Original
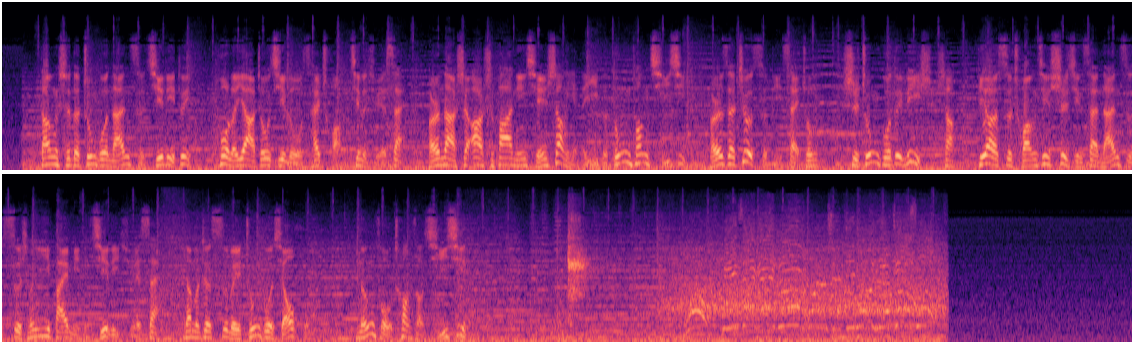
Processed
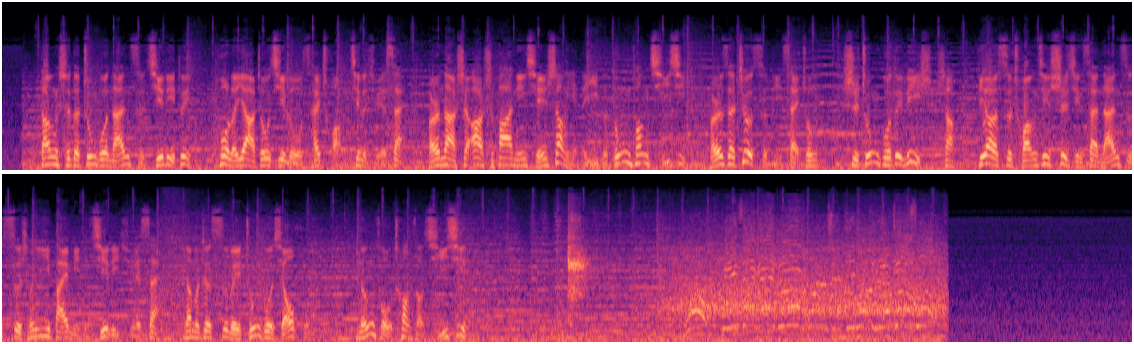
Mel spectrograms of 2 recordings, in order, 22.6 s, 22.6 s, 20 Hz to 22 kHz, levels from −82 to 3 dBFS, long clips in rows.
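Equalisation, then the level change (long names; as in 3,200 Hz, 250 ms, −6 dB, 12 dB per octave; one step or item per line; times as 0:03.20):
low-shelf EQ 65 Hz −9 dB
+2.5 dB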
